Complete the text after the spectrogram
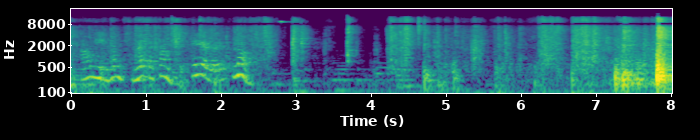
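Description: Footsteps cross a wooden floor.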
